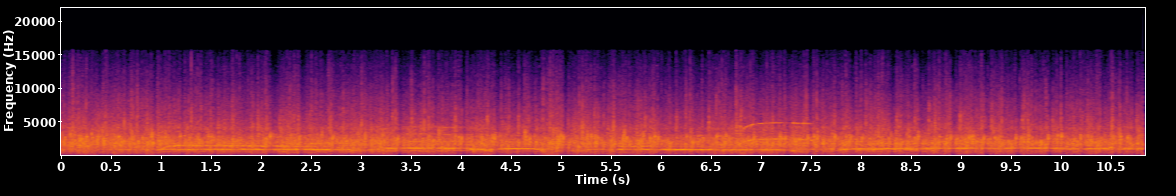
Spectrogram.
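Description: Large audience applauding steadily, with long high cheers sounding over the clapping.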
